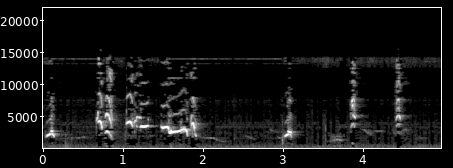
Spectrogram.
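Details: Oriental magpie-robin song used to provoke other birds: a fast run of varied whistled and chattering notes, then isolated sharp chips spaced about half a second apart.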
